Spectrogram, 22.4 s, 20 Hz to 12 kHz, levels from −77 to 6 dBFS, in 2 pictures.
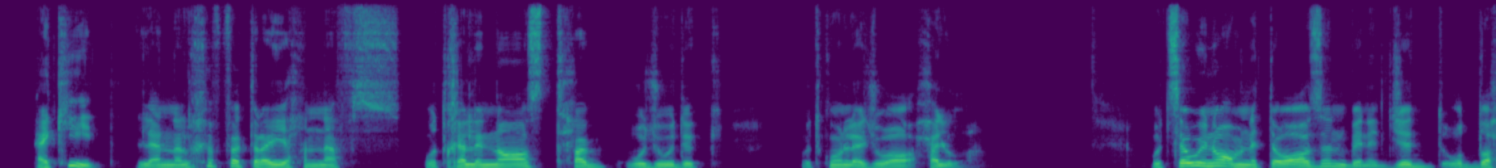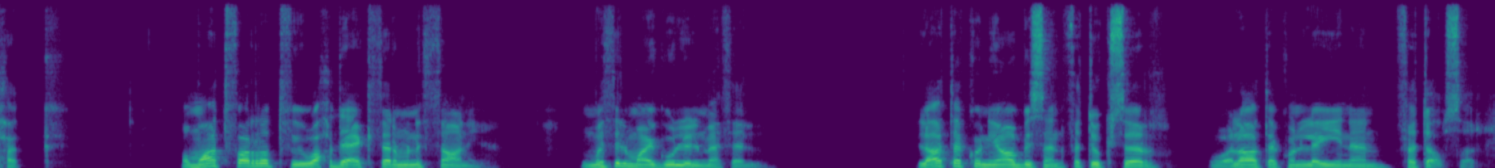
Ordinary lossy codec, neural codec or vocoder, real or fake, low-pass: none; none; real; none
